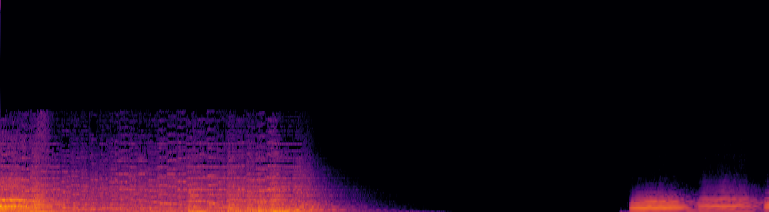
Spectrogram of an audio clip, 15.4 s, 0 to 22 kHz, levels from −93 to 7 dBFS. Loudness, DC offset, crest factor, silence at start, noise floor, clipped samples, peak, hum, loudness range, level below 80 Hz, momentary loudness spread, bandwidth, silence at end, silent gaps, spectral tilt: -28 LUFS; under 0.1%; 22 dB; 0 s; -73 dBFS; under 0.1%; -8 dBFS; none; 10 LU; -48 dBFS; 15 LU; 10.5 kHz; 0 s; 9.21-9.73 s, 9.79-12.38 s; -6.5 dB/octave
